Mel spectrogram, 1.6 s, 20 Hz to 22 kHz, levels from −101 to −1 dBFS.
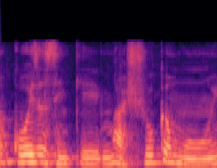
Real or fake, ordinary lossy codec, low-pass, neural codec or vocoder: real; none; none; none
